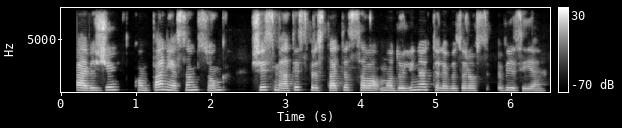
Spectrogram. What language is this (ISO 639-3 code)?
lit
